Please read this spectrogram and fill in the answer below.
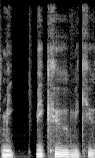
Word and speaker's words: Miku: It's pronounced me, and then 9. I don't remember the kanji for 9. I think it's just like this, like, and it's pronounced Q, so it's Miku.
